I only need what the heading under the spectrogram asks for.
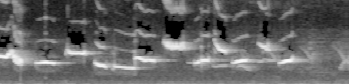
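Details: Oriental magpie-robin giving an energetic lure song aimed at provoking rival birds to sing. A continuous stream of clear whistled notes, falling slurs and sweet rising phrases follow one another with barely a pause.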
